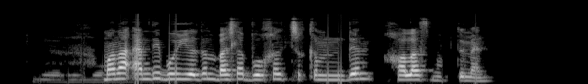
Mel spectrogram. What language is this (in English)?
Uyghur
